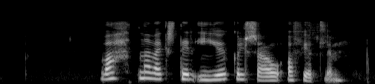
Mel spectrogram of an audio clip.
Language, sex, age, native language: Icelandic, female, 30-39, Icelandic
